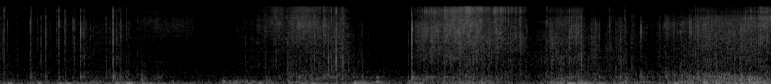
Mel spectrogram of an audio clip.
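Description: Flat palms and fingertips rub and scratch across a large assembled cardboard jigsaw puzzle lying flat on a board. The result is a dry, bright, papery scratching and rustling with faint low thumps underneath. It starts soft, then turns steadily louder and denser from the middle of the clip onward.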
